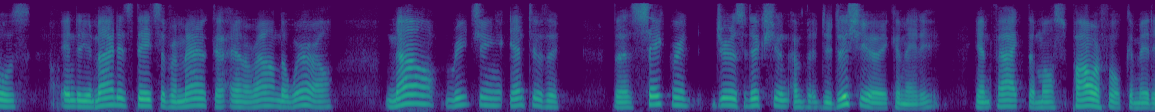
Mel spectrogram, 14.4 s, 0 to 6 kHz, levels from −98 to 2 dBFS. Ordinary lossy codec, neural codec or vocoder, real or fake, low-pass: MP3, 32 kbps; codec, 24 kHz, 0.9 kbps, WavTokenizer, small release; fake; 5.4 kHz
